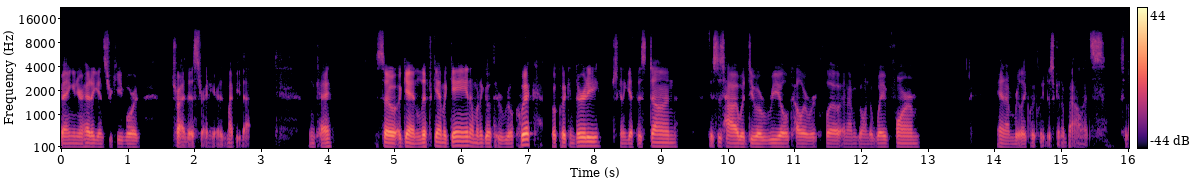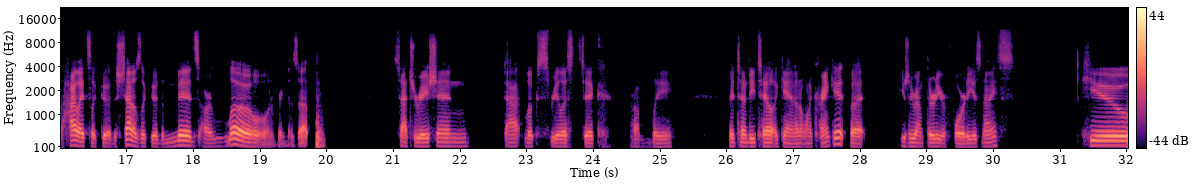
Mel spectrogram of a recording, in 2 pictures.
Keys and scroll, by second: 30.2 Return.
